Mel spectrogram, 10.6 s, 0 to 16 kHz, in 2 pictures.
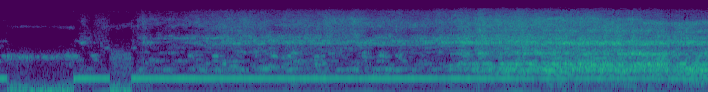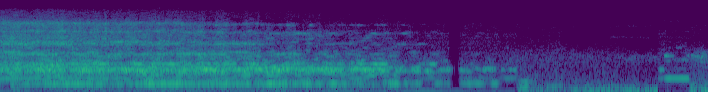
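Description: Wood lathe running with a steady whine while a 3/8-inch spindle gouge rounds the spinning wooden blank, a cutting hiss that grows louder about three and a half seconds in and stops near the end.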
